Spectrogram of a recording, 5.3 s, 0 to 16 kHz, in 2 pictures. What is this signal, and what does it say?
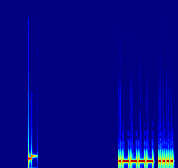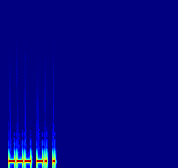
Morse code, heard as a keyed tone, about 38 wpm, 700 Hz. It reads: 1H ONE
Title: Winter Field Day Exchanges Encore 40wpm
